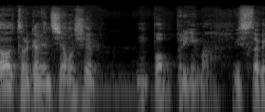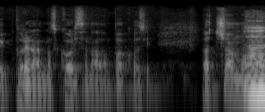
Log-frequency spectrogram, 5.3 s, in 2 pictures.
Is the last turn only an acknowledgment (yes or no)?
no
